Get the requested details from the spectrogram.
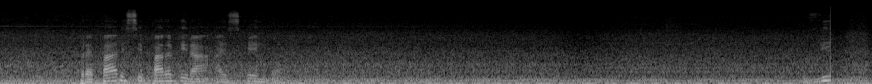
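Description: A diesel truck engine hums while cruising slowly.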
